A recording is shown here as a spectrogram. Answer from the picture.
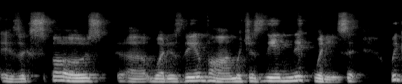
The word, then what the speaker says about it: avon: It's spelled Avon, A-V-O-N, but it's avon, which means iniquities.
